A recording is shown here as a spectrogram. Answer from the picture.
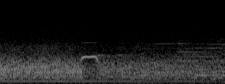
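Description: Rhaetian Railway passenger train rolling past, a steady rushing rumble that slowly fades. About a second in comes one short, high, hoot-like tone.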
